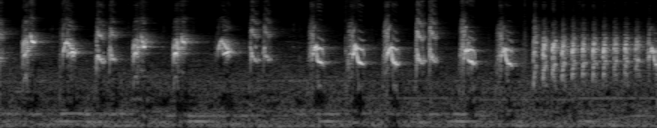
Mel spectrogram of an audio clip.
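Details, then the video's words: Long-tailed shrike singing tutor material for songbirds: a rapid string of bright, slurred chirps about four per second, ending in a fast buzzy trill, with a faint low hum behind. "Cendet masteran full materi voll++ cocok utuk masteran semua burung bekicau"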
